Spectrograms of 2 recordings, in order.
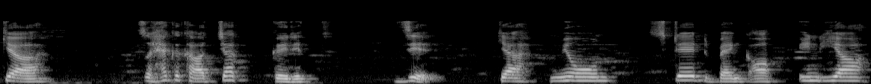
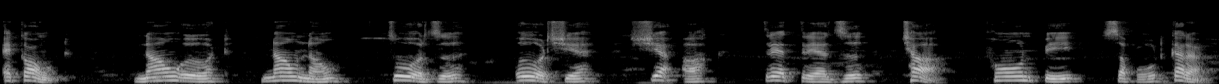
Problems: none marked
